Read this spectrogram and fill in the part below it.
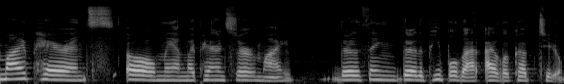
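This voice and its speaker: In a very clean recording with a silent background, a woman with a normal speaking voice at medium pitch speaks at a fairly slow pace with fairly even intonation. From Colombia, raised in US from age 3. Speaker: student athlete, wrestler. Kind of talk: interview.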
